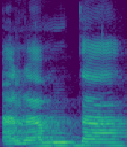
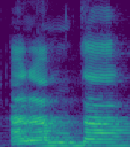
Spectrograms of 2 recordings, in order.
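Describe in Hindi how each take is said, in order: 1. बीच की "ain" ध्वनि छोड़ दी जाती है। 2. बीच की "ain" ध्वनि छोड़ दी जाती है।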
